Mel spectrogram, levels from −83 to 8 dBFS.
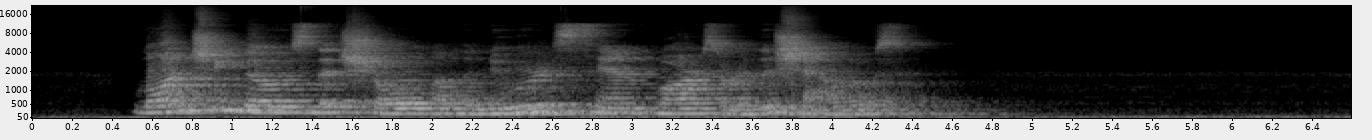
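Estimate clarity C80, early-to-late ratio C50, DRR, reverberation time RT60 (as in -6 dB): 5.0 dB, 2.5 dB, -3.0 dB, 1.3 s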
